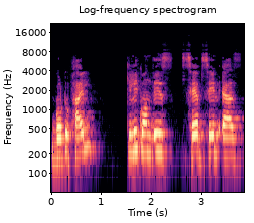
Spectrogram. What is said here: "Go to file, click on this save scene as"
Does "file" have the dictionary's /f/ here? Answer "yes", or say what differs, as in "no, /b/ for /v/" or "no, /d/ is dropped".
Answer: no, /p/ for /f/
